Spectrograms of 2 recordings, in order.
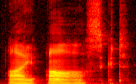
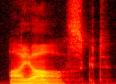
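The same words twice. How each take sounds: First: The two words stay separate. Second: A glide sound links the two words.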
